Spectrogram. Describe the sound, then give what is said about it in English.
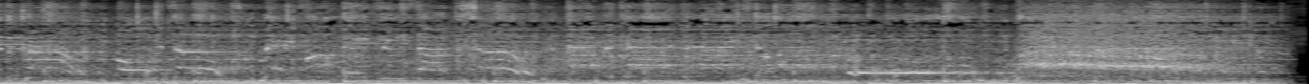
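A huge arena crowd at a show in Monterrey, Mexico screams and sings along to a theme song, thousands of voices merging into a loud, continuous roar over booming music that holds steady for the whole stretch. “Can you describe in words what that moment is like when it's a huge show like that and that all those people are screaming and singing that one line with the whoa, whoa, whoa, whoa, actually?”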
